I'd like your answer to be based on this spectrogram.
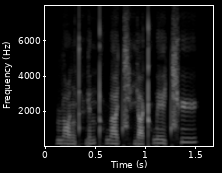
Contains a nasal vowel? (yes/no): no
